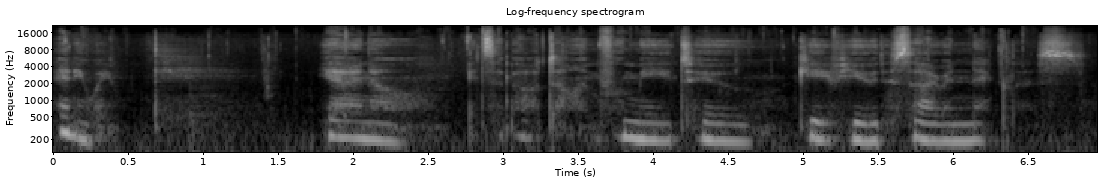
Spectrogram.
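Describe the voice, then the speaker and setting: Woman playing a slow, whispering kindly witch. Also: medium pitch, level tone, slight background noise, lightly acted. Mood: resigned. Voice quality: breathy, whispery soft voice. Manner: gentle, unhurried, confiding. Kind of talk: ASMR cinematic roleplay. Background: ambient music.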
